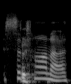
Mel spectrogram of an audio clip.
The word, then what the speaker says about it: Satauna: But it's Satana. Think Madonna. It rhymes. It's S like Sierra, A-T like Tango, A-U-N like November, Satauna.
